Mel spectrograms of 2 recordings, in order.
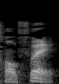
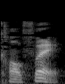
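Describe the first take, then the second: First: It is said with the French pronunciation. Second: It is said with the French pronunciation.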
